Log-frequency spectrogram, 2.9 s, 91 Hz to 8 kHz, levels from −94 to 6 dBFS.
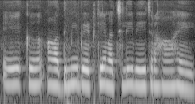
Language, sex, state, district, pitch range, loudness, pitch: Hindi, female, Rajasthan, Jaipur, 200-210 Hz, -17 LUFS, 205 Hz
